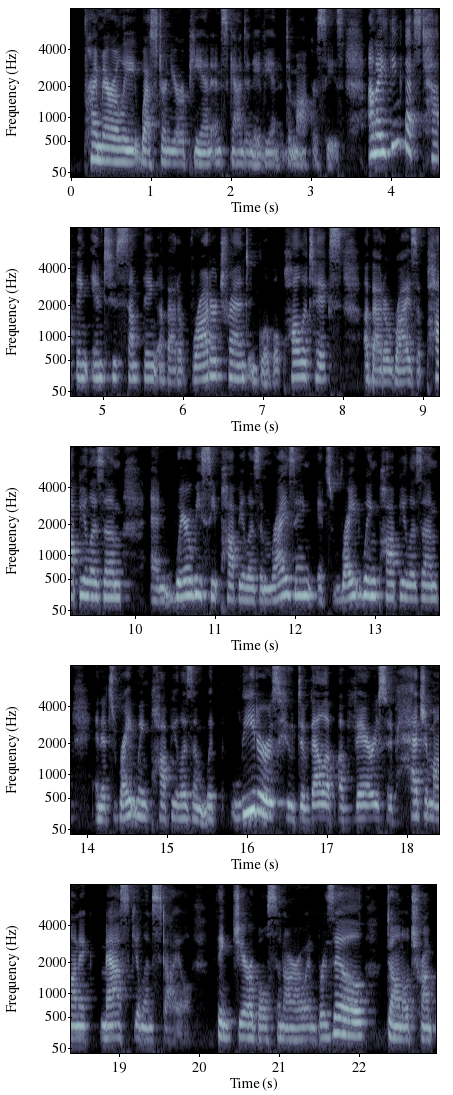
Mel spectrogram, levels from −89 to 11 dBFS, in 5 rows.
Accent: American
